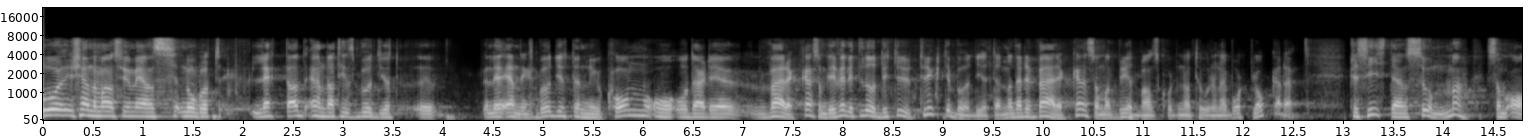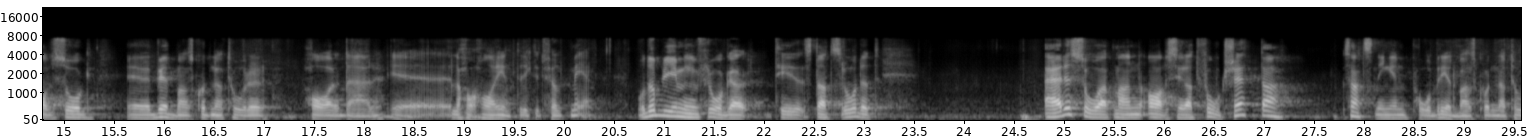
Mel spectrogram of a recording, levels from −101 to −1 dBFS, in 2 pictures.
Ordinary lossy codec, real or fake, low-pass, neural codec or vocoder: none; fake; 7.2 kHz; codec, 16 kHz, 4 kbps, X-Codec, HuBERT features, trained on balanced general audio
